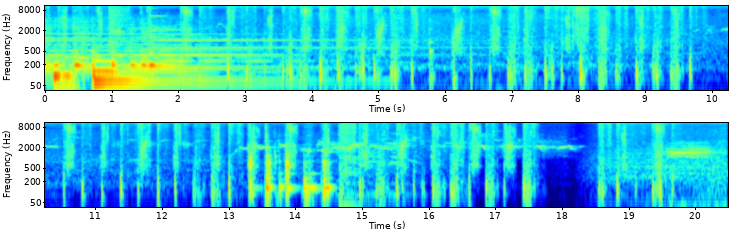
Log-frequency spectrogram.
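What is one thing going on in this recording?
Light footsteps patter quickly and steadily.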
